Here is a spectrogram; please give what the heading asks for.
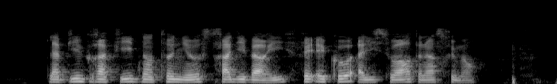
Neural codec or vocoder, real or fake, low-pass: none; real; 5.4 kHz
